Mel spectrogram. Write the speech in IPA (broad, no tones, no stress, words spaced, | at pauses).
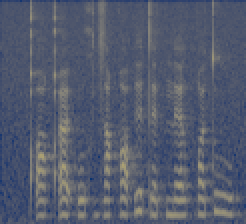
qʼɔqʼɪ ʔʊx d͡zaqɔʔɪ tɛtnɛl qutu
